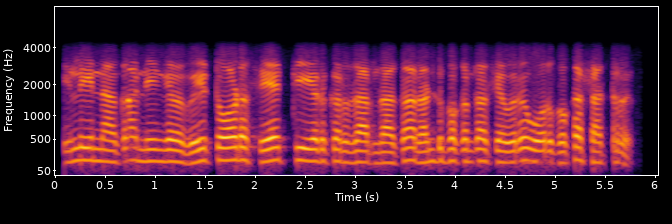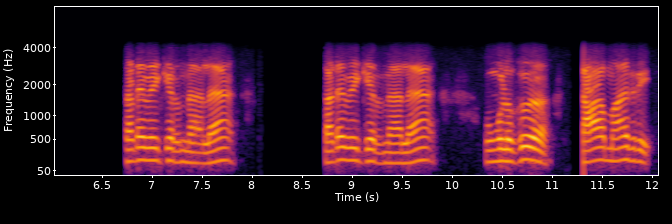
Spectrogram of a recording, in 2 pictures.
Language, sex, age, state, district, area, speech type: Tamil, male, 60+, Tamil Nadu, Coimbatore, urban, conversation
